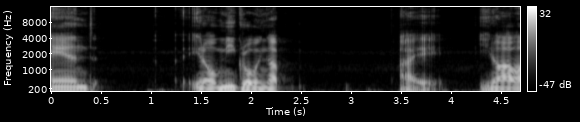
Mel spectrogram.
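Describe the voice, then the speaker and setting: A man's fairly low voice with a dark, mellow tone, fairly even intonation and a moderate pace. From Malaysia. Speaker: podcast host. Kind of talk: casual monologue. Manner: hesitant, many fillers and restarts.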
